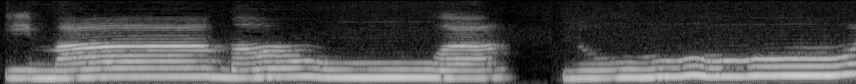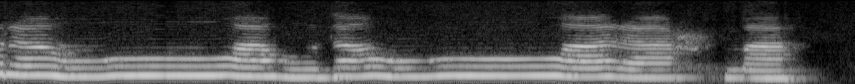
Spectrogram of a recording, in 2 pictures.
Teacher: Just make sure that when you see the tanween, the double strokes and the waw after that, that you say it with a nasal sound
